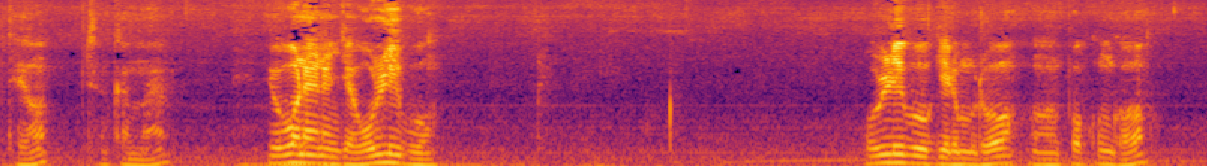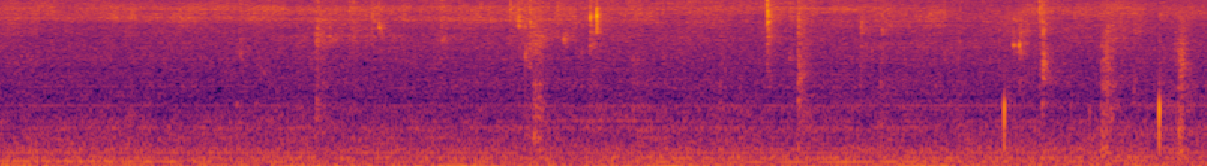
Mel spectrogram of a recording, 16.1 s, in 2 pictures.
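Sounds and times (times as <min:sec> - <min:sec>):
steady low hum: 0:00.0 - 0:16.0
person chewing: 0:11.4 - 0:12.2, 0:14.7 - 0:16.0
wet mouth clicks: 0:14.7 - 0:15.2.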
